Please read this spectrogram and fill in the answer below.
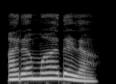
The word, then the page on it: ಅರೆಮಾದಲ: aremādala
